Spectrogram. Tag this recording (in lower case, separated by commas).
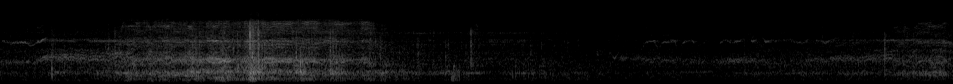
vehicle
